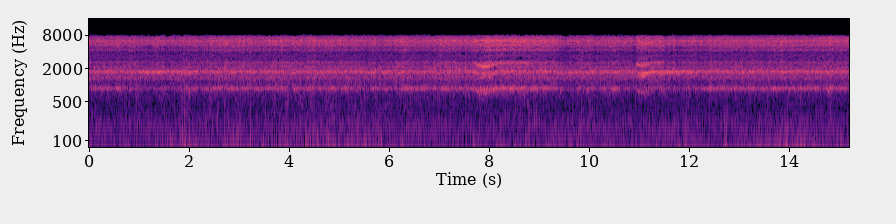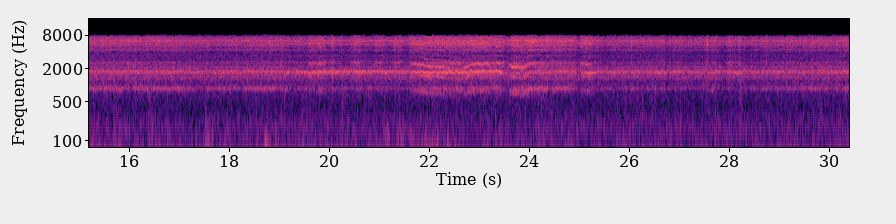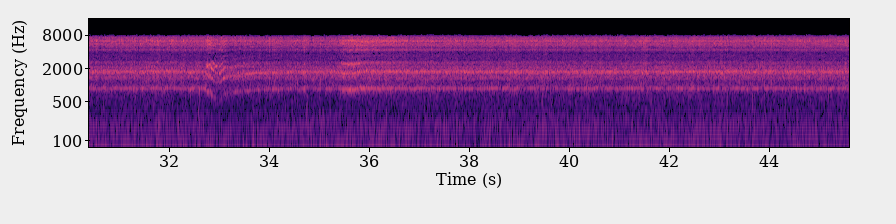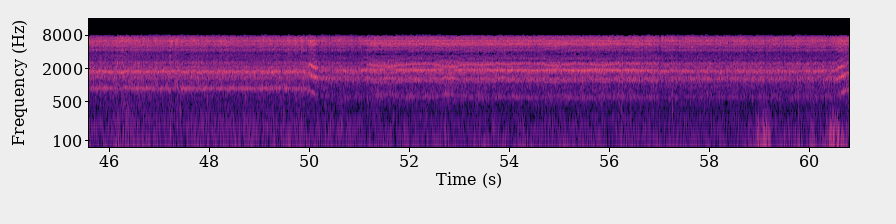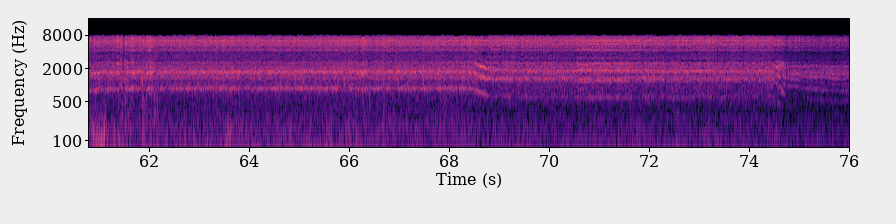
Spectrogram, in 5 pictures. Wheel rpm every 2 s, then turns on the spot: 230, 230, 240, 230, 230, 230, 230, 230, 230, 230, 230, 220, 220, 230, 230, 230, 210, 230, 230, 230, 240, 230, 230, 230, 230, 190, 160, 160, 160, 160, 190, 230, 230, 230, 200, 160, 160, 120.
none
